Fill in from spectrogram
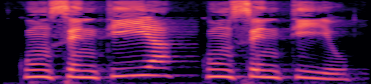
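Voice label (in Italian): "cunsentiatiu", dialect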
